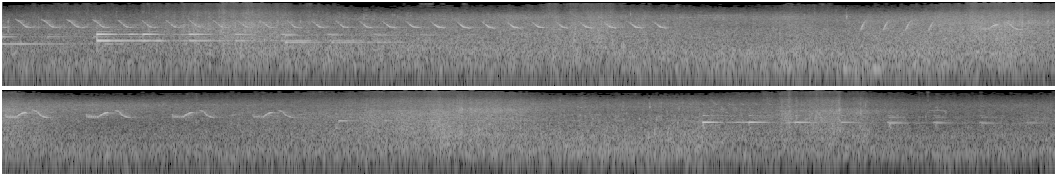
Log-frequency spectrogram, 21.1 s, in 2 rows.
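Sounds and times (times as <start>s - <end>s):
bird chirping: 0.0s - 6.7s.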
